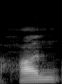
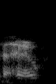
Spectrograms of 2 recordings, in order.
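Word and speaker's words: The Hu: that's the thing yeah the who yeah the who i know i knew i probably was saying it wrong but yeah not to be confused with the who from uh were they the 60s yeah if you say it out if you say out loud people will think like no i think you're talking a different band but you gotta spell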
